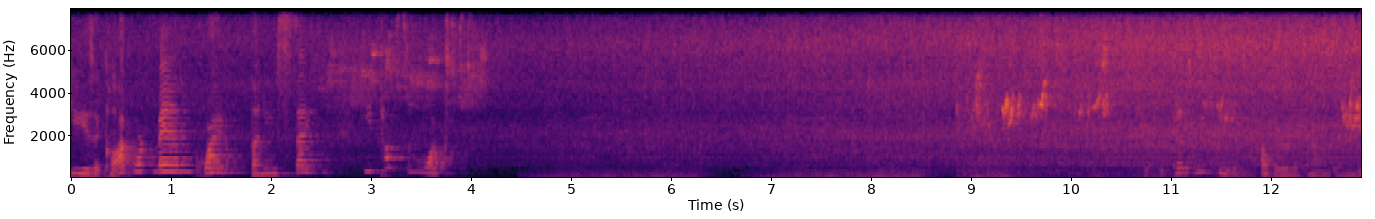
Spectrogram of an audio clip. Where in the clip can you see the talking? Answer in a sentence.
The talking can be heard from 0.0 to 3.8 s and from 10.7 to 12.8 s.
